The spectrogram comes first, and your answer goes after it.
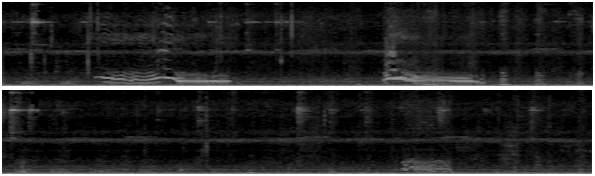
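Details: Labrador Retriever puppy whimpers in a funny compilation: a short wavering whine, a quick falling cry a couple of seconds later and a faint last whine near the end, over constant low-pitched background hum.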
